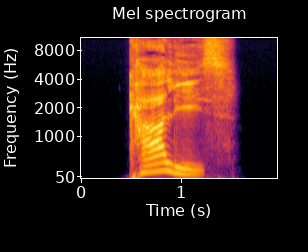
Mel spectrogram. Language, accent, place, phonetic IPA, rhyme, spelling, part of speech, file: German, Germany, Berlin, [ˈkaːlis], -aːlis, Kalis, noun, De-Kalis.ogg
- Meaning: plural of Kali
